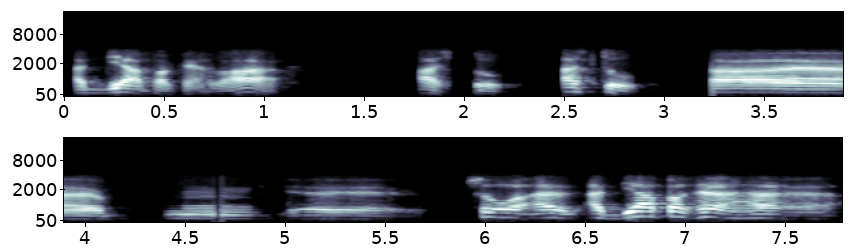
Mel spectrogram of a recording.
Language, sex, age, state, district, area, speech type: Sanskrit, male, 60+, Tamil Nadu, Coimbatore, urban, conversation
